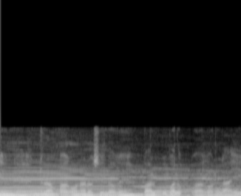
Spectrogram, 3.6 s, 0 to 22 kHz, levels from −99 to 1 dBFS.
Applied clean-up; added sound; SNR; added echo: none; Bowed string instrument; 0 dB; none.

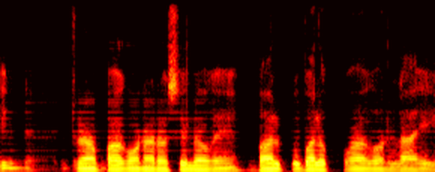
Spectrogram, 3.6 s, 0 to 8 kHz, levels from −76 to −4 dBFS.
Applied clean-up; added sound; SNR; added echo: neural mask model DeepFilterNet 3.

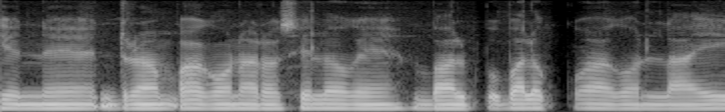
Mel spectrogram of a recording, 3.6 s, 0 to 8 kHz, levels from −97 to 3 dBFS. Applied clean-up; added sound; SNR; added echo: none; none; none; none.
